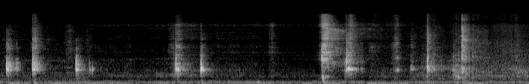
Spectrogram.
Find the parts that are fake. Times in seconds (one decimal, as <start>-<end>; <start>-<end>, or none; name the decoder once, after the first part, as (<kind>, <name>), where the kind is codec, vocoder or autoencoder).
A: 0.9-4.1 (codec, SNAC)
